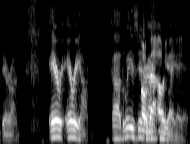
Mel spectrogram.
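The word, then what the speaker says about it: Aerion: Arion. The way he's interacting. Yeah. Yeah. When Arion is like, oh, we'll do a trial by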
